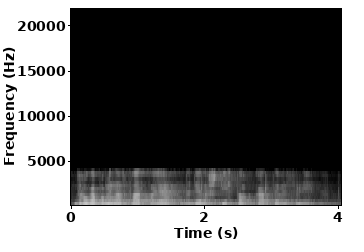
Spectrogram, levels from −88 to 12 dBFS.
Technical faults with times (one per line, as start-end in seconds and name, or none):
none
